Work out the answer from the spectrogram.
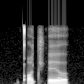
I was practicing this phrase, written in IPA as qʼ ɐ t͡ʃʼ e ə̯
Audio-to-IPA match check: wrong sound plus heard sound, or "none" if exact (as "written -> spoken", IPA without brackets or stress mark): none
